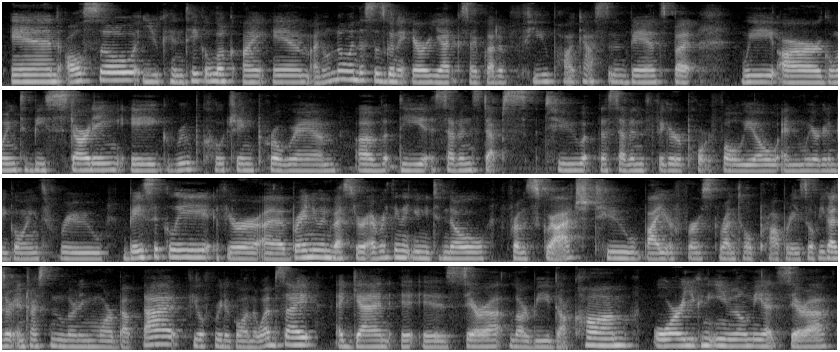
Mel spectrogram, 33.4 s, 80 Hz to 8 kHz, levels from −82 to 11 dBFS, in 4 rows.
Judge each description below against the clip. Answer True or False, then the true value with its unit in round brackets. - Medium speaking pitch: True (180 Hz)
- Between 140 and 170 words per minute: False (185 wpm)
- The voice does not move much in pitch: True (2.2 semitones)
